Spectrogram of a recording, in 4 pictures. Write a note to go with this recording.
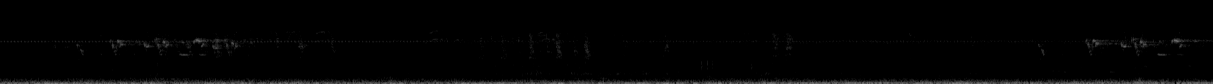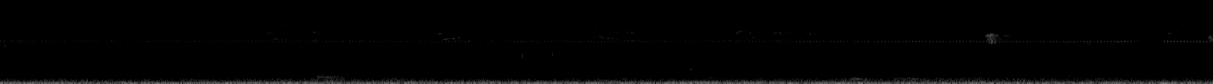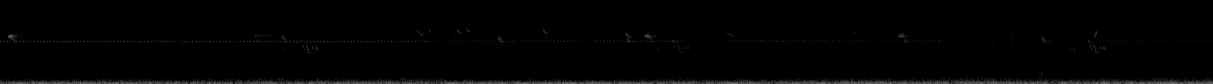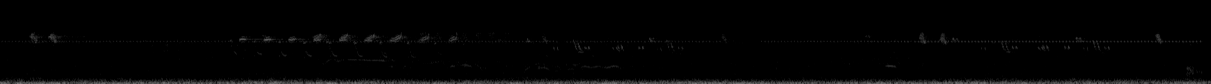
Under the tree, Bird calls, Insect sounds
